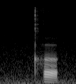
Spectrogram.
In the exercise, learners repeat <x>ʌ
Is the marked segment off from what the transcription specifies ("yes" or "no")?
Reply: yes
